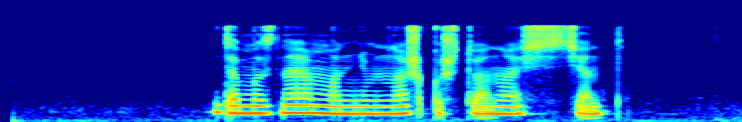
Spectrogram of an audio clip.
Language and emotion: Russian, neutral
